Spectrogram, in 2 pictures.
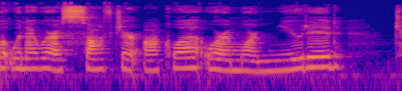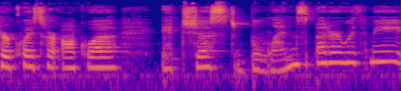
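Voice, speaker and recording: A somewhat breathy woman's voice at a medium pitch. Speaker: makeup tutorial creator. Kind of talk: makeup tutorial.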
